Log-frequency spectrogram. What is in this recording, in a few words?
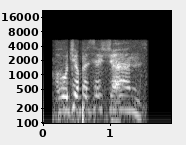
WHISPER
